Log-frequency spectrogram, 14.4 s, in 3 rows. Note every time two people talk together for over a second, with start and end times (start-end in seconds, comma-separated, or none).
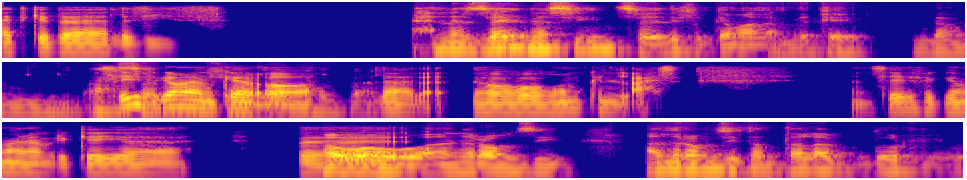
5.3-6.8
